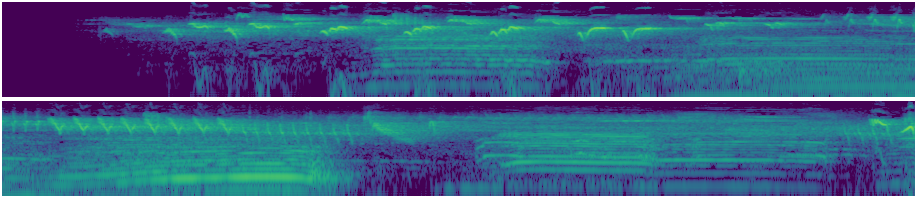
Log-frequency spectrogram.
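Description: Animal calls: several long, wavering bleats over rapid, repeated high bird chirps.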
